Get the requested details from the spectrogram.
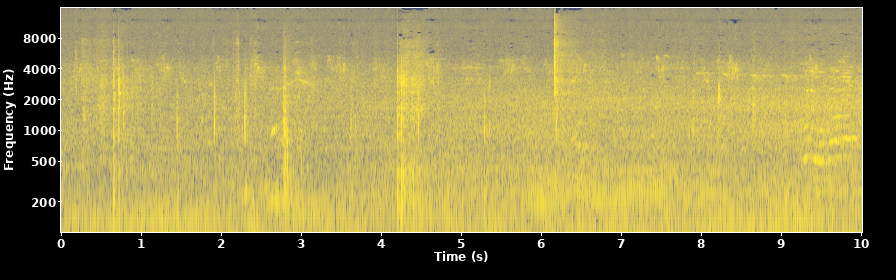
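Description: A tennis ball is bounced on a clay court.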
